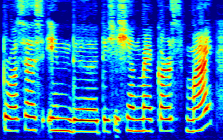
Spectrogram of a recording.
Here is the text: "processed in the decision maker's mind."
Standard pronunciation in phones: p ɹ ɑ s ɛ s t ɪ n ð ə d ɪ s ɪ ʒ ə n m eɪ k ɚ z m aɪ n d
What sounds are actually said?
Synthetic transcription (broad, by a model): p ɹ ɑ s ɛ s ɪ n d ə d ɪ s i ʃ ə n m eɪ k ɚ s m aɪ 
